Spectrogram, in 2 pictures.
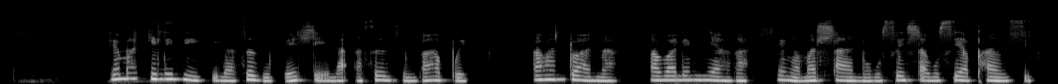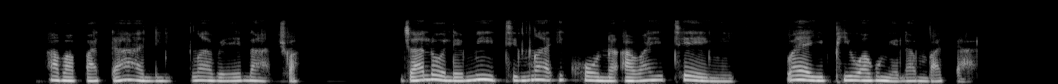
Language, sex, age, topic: North Ndebele, female, 36-49, health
